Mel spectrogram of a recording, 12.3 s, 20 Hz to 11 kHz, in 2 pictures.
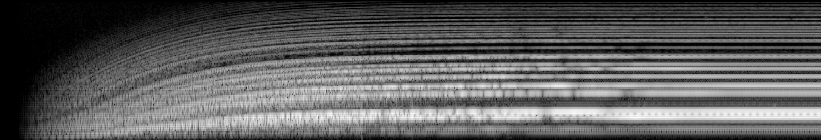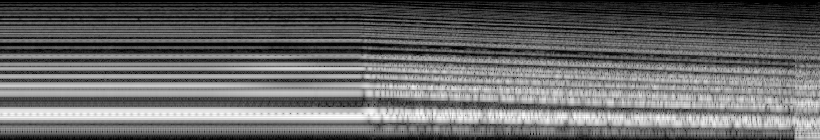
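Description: Civil defense siren winding up from silence over about two seconds, holding a steady tone, then starting to wind down about nine seconds in. This is the 10 November remembrance siren that marks the moment of Atatürk's death.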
